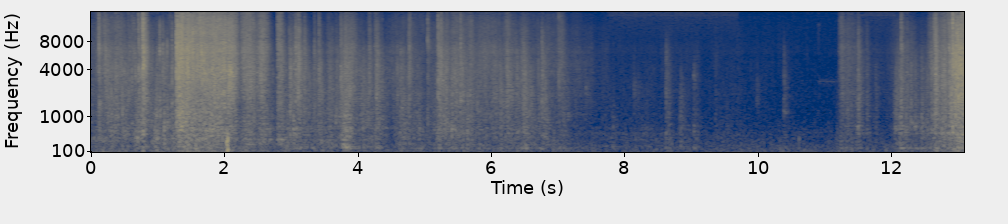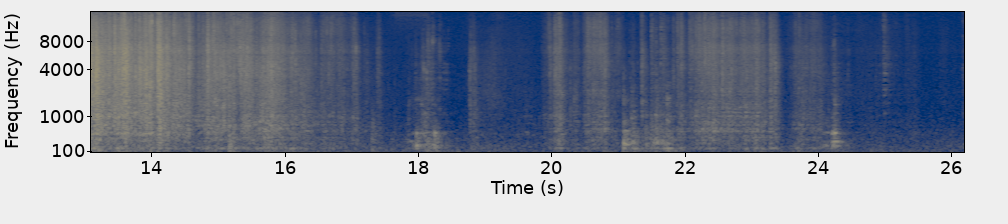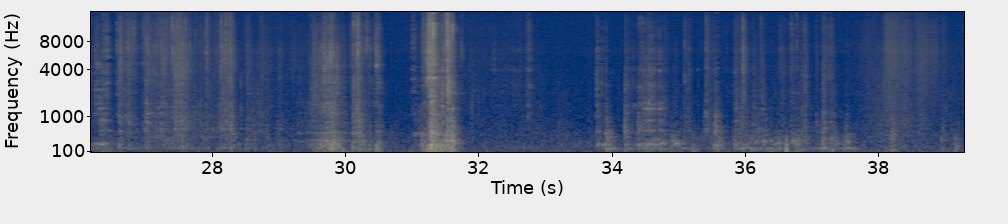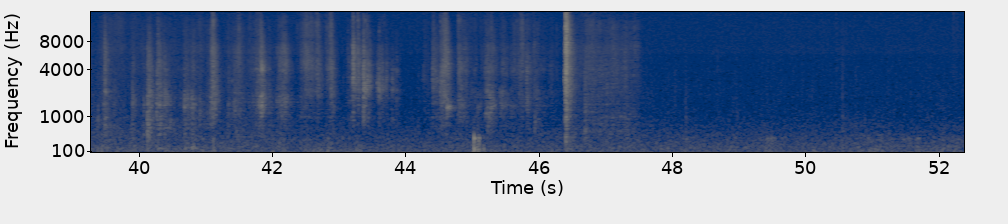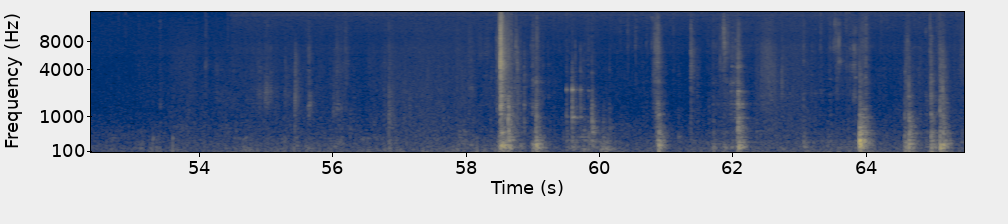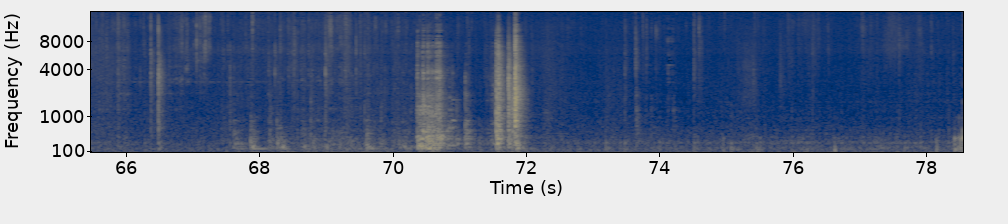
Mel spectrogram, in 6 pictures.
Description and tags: Lighting fire in an old wood-heated stove. Preparing wood and paper, lighting with match. Recorded in an old house in Nykarleby, Finland, with ATR25 stereo microphone to Sony minidisc recorder.
field-recording, fire, household, lighting, match, paper-rustling, stove, wood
